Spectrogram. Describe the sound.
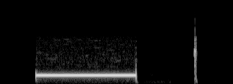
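A telephone ringing tone while a call is placed: one steady mid-pitched tone of about a second, then a short click, with no voices.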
